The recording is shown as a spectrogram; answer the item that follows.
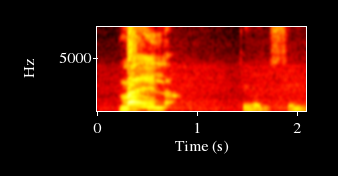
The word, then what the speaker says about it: Maël: Maël. Maël. I think I just send this to everyone about how to pronounce my name.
